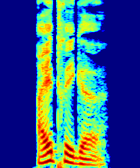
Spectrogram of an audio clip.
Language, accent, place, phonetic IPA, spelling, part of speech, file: German, Germany, Berlin, [ˈaɪ̯tʁɪɡə], eitrige, adjective, De-eitrige.ogg
- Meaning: inflection of eitrig: 1. strong/mixed nominative/accusative feminine singular 2. strong nominative/accusative plural 3. weak nominative all-gender singular 4. weak accusative feminine/neuter singular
